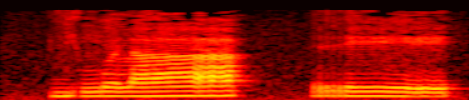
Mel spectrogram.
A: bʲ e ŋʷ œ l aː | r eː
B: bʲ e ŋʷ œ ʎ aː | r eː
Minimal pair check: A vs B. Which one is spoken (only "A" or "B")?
A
